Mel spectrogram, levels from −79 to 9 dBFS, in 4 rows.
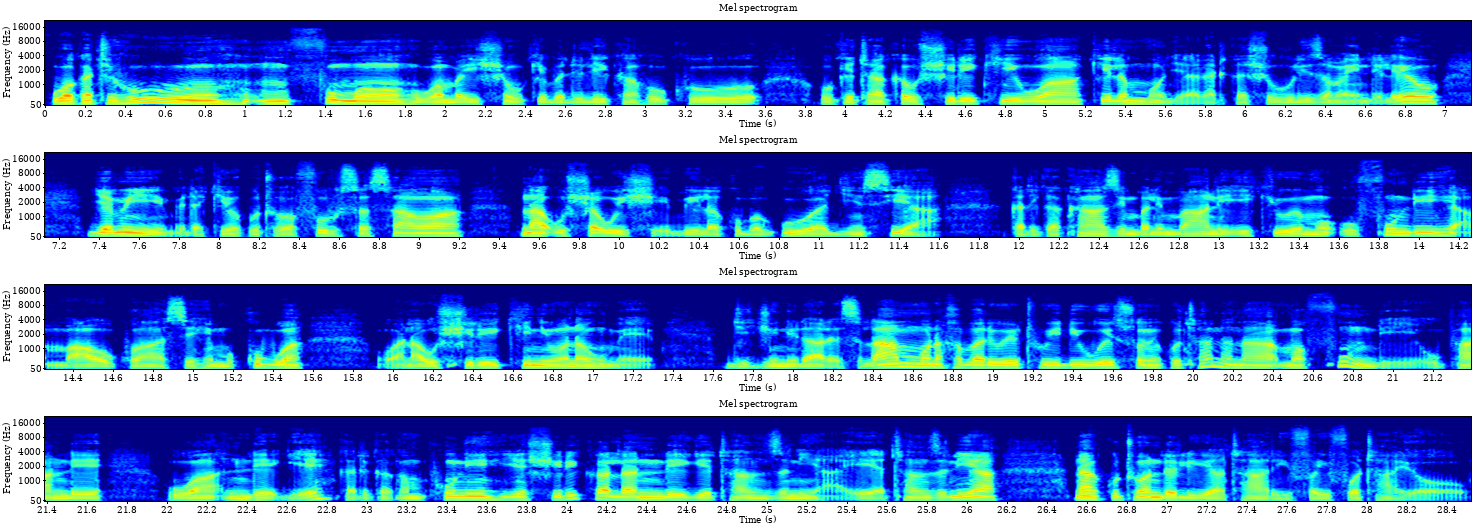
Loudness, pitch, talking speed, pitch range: -24 LUFS, 105 Hz, 135 wpm, 95-120 Hz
